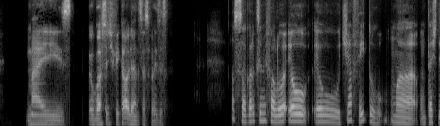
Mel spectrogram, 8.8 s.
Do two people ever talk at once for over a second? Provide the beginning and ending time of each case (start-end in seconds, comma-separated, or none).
none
